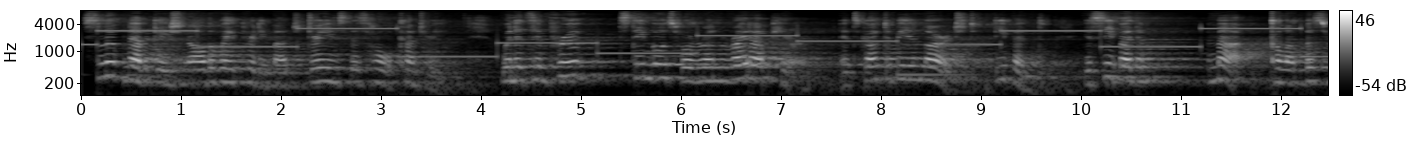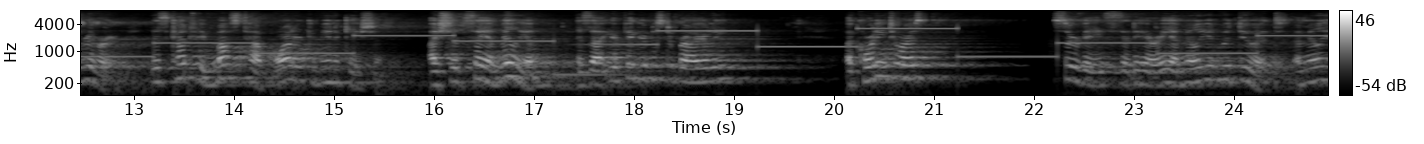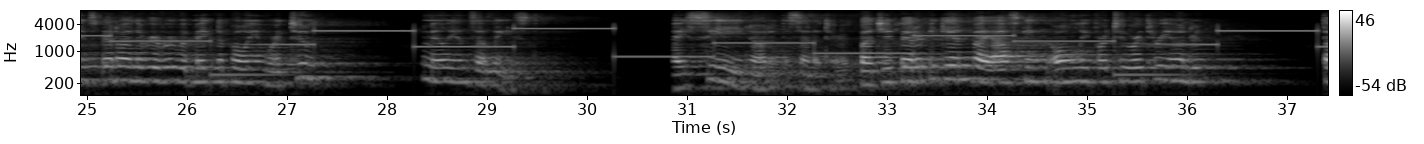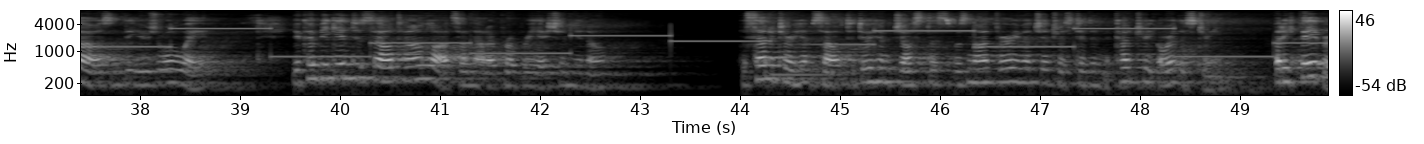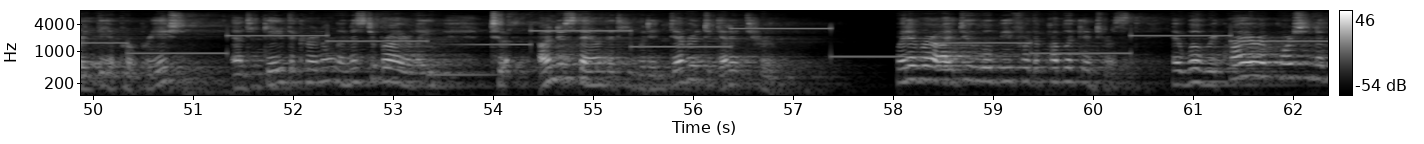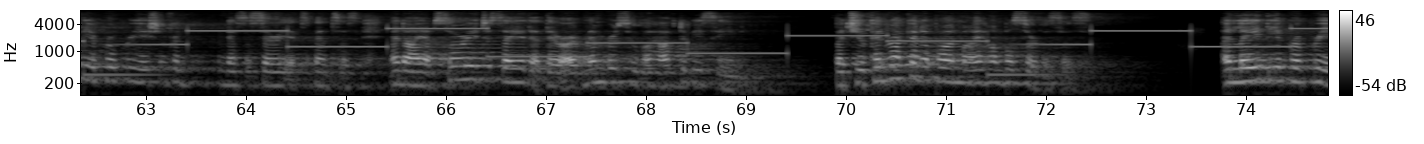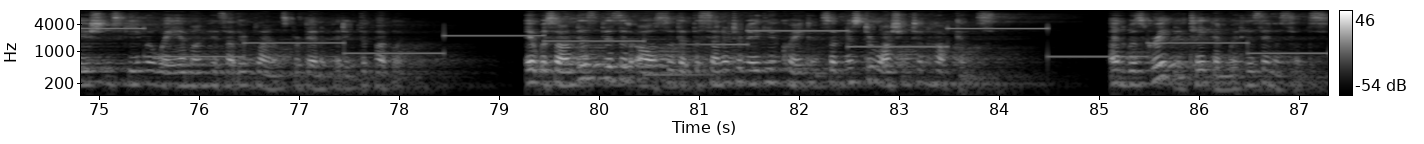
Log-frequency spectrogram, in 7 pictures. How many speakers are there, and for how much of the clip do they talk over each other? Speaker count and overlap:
one, no overlap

